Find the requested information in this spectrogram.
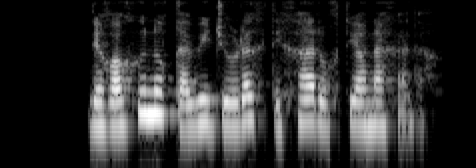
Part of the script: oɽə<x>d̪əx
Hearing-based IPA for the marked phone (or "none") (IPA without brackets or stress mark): x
